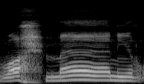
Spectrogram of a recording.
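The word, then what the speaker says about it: ٱلرَّحِيمِ: দেখুন কি মারাত্মক লেভেলের ভুল অধিকাংশক আর রহমানির রহিম বলে এখানে ভুল উচ্চারণ বলতে হবে আর রহ এখানে হাতি হলকের মাঝখান থেকে আর রাহমানির রাহিম অধিকাংশ লোক রহিম বলে বলতে হবে রাহিম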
